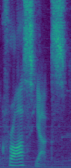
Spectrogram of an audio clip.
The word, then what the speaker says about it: X Yux: Someone mentioned because the title entry for the X Yux or the Cross Yux says that the X is pronounced as cross.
